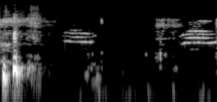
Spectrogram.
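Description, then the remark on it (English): A cat named Kitty meows twice, high and drawn-out, a shorter cry followed after a pause by a longer one, preceded by a brief muffled thump, as she brings one of her toy mice; no one speaks. “Yes, you're a very good hunter. I'm very proud of you, but you're very loud.”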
